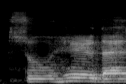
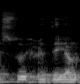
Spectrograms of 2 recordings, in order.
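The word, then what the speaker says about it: सुहृदम्: साम सर्व लोक महेश्वरम सु हृदय सर्व भूता नाम त्वा माम शांति मति सु हृदय नहीं है सु हृदयम है फिर से भोगता राम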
